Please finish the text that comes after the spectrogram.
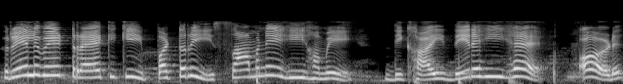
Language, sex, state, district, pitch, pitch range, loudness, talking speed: Hindi, female, Bihar, West Champaran, 325 Hz, 265-370 Hz, -11 LUFS, 115 wpm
